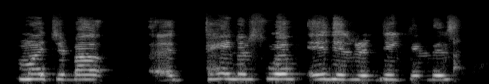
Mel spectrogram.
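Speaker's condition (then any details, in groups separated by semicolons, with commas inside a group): Cerebral palsy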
